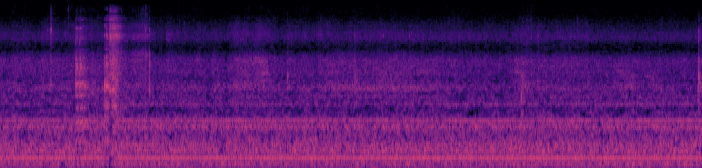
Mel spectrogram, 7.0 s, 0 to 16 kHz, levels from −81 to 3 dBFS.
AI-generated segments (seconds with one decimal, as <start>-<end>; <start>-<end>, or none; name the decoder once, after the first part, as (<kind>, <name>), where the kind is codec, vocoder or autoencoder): none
